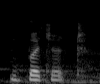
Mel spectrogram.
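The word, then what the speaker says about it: budget: किसी वर्ड में जी से पहले डी हो तो डी साइलेंट होगा। For example बजट।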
